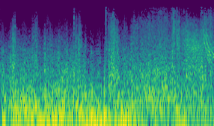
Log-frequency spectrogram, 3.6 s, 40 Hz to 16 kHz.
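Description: Dense, unbroken roar of battle noise from a naval fight, with an explosion and gunfire striking sailors on a boat near a buoy in a 2008 war drama. It stays loud and rumbling throughout, with no distinct single shots standing out.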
